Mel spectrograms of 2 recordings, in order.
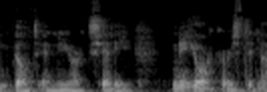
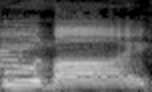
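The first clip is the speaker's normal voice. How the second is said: loud goodbye; 5 semitones higher, 17 dB louder than usual. Real, not acted. Echoing child, loud.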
